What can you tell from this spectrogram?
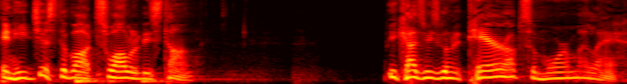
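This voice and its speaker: Middle-aged rancher guy from north dakota, fairly high voice, earnest and choked up testifying. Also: normal speed, gravelly, slightly rough. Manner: emotional, earnest, plain-spoken. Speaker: landowner testifying at a hearing. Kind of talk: public testimony.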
